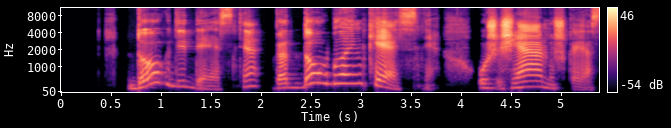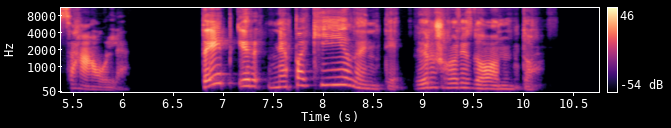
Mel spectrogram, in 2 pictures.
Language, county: Lithuanian, Klaipėda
